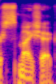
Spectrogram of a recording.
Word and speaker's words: Smazhuk: their names are Alexander smash okay and uh you pronounce it Alexander smek so the the there's like the s in measure gotcha and Helena konova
